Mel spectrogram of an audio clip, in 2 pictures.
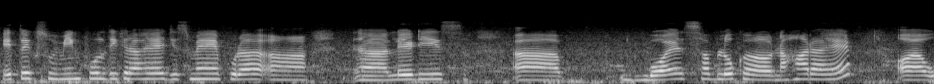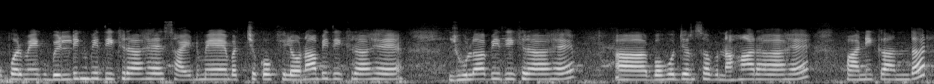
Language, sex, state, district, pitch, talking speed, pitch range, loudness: Hindi, female, Punjab, Kapurthala, 235 Hz, 145 wpm, 215-250 Hz, -14 LUFS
